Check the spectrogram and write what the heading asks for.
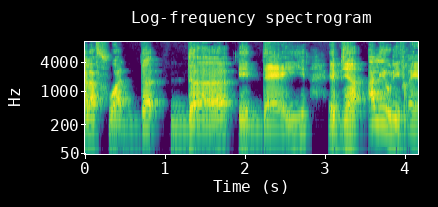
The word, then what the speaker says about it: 得: Et enfin, la troisième prononciation de ce caractère, c'est dei, D-E-I, troisième ton, qui veut dire dans ce cas-là, devoir, être obligé de.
